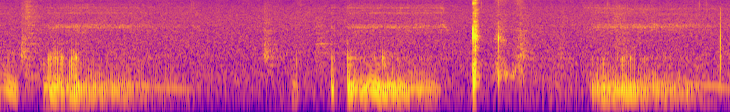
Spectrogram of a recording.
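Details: Snoring during sleep: low, rattling snores in repeated breath cycles, with a few clicks and rustles between them.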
